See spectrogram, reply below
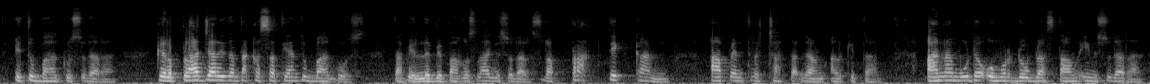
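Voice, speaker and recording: Emphatic pastor preaching. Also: male voice, a little high, a little mellow. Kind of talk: sermon.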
